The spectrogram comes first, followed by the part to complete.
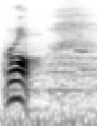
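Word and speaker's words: ر: Jadi pengucapan huruf ro itu tidak seperti RR biasa yang kita biasa ucapkan di Indonesia, tapi dia agak menempel dengan rahang atas dan lidahnya membentuk seperti mangkok, maka tidak terbaca R tapi ro.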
